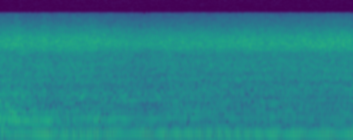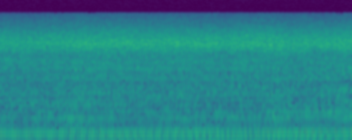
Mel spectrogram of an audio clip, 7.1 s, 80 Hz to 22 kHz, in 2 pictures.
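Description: Yamaha Grizzly 700 ATV's single-cylinder engine running steadily at a held throttle while its tyres spin in deep mud, the quad bogged in a mud hole.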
